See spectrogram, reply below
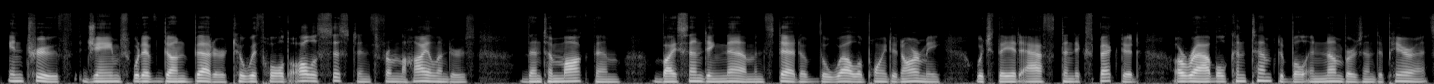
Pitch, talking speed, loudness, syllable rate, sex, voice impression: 130 Hz, 165 wpm, -19 LUFS, 5.0 syllables/s, male, masculine, adult-like, thin, slightly weak, fluent, refreshing, calm, unique, kind, modest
